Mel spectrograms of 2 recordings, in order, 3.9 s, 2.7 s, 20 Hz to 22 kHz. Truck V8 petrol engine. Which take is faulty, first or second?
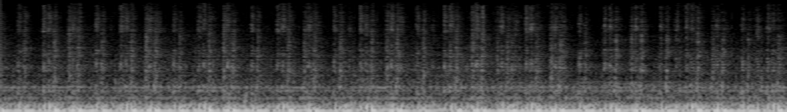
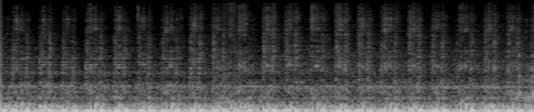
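first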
